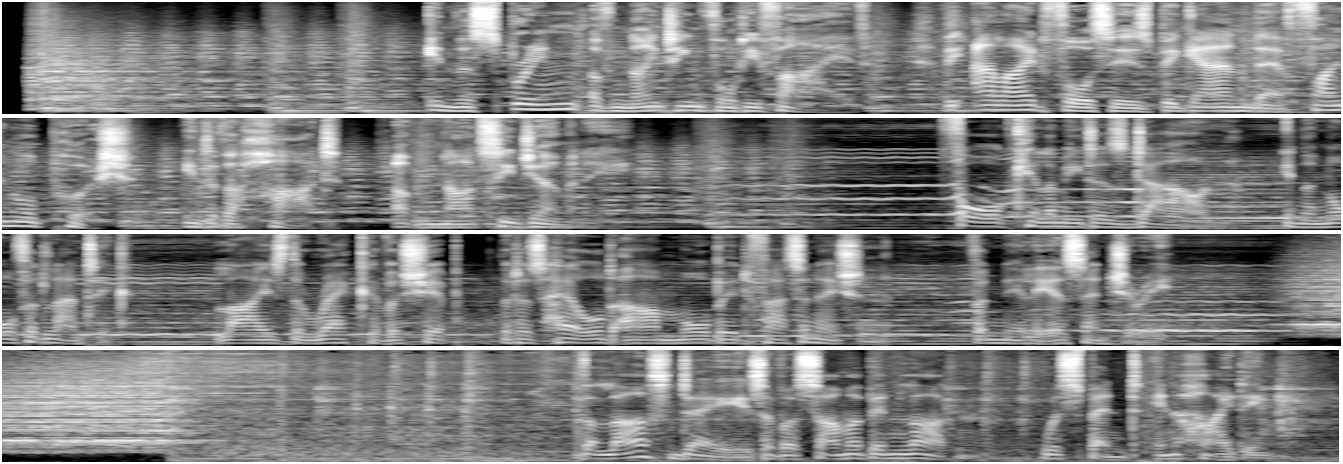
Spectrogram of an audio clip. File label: TV Narration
